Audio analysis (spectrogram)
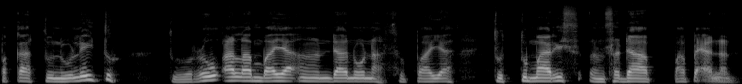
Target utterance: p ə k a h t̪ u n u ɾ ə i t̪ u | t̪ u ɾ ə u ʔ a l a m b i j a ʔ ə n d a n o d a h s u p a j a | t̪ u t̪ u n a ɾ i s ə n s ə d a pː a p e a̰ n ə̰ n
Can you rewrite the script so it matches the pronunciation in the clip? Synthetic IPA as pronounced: p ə k a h t̪ u n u l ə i t̪ u | t̪ u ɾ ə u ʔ a l a m b a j a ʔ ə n d a n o n a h s u p a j a | t̪ u t̪ u m a ɾ i s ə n s ə d a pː a p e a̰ n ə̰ n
